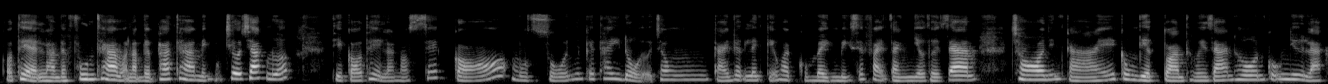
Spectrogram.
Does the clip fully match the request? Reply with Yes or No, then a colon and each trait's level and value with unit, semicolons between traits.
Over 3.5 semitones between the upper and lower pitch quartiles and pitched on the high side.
Yes: average, 4.9 semitones; high, 205 Hz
